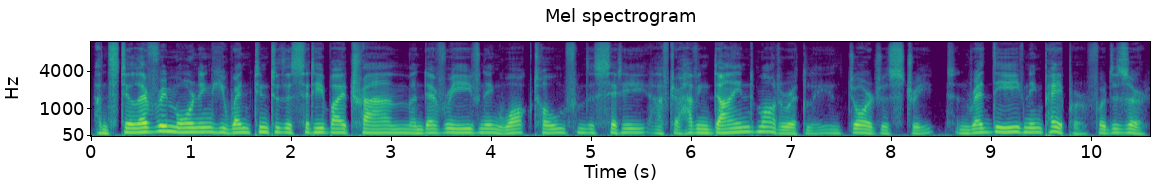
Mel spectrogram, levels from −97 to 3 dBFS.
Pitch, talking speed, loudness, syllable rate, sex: 135 Hz, 185 wpm, -19 LUFS, 5.5 syllables/s, male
